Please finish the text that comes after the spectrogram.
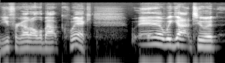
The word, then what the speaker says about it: QUIC: that real quick hahaha spelled differently but quick uh quic pronounced quick it's a it's a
